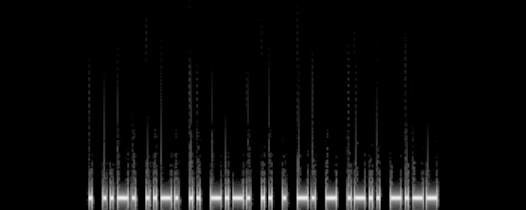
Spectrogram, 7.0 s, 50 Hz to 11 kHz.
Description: Morse code, heard as a keyed tone, about 25 wpm, 700 Hz. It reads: EFFICIENTLY
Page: morse-code-ninja-practice-25wpm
